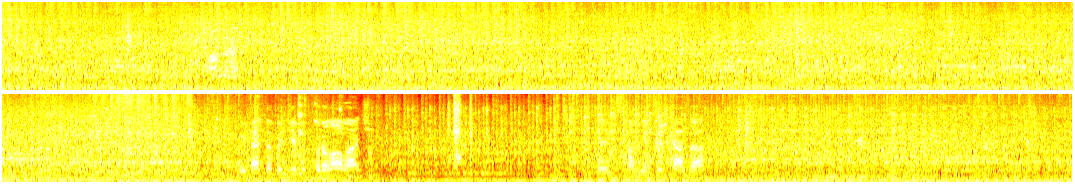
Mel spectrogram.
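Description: A cultivator rattles and clanks over tilled soil.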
